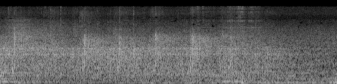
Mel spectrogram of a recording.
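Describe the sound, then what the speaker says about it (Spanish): A church congregation at a youth revival service applauds, a dense sustained wash of clapping heard at close range throughout without speech. "Dale un aplauso a Cristo que le permite"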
